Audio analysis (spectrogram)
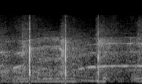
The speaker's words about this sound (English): You just got to clap.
